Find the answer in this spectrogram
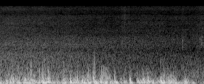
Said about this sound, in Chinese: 现在越来越靠近海了，我走过来，这是沙滩，礫石已经没有了，是沙滩。它等一下浪打上来，搞不好我的脚鞋子都湿掉了。听听海的声音。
